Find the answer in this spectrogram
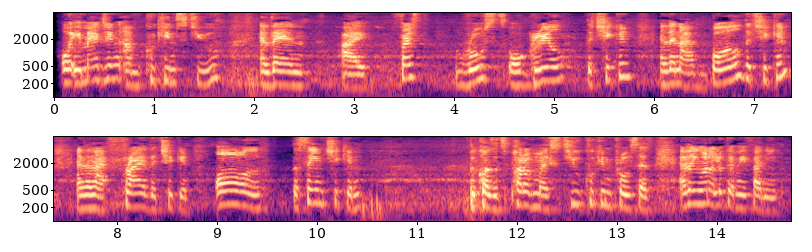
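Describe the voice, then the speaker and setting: Sassy woman with a bright voice. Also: medium pitch, moderate pace, a little hiss or hum, low-quality recording. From Nigeria. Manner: exasperated, sassy, rhetorical questions. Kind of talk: casual vlog rant.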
